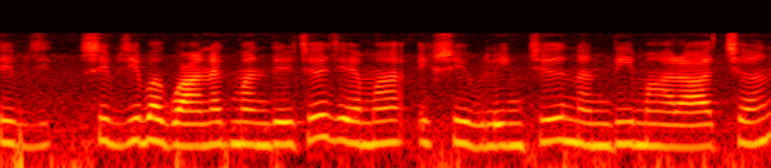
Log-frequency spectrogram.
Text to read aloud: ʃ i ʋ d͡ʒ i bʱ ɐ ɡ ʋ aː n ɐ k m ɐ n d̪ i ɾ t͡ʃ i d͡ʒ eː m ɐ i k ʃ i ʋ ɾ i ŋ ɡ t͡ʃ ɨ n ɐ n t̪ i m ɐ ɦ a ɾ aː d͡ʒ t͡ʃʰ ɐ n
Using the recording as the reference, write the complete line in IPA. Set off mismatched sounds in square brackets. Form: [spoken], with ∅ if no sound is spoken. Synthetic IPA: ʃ i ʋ d͡ʒ i bʱ ɐ ɡ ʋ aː n ɐ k m ɐ n d̪ i ɾ t͡ʃ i d͡ʒ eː m ɐ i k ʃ i ʋ [l] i ŋ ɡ t͡ʃ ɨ n ɐ n [d̪] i m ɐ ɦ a ɾ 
